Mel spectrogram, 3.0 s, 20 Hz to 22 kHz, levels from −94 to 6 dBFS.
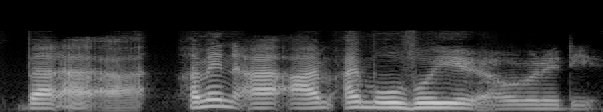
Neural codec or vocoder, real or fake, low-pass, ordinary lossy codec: codec, 16 kHz, 0.5 kbps, X-Codec, WavLM features, trained on Multilingual LibriSpeech; fake; 7.2 kHz; none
